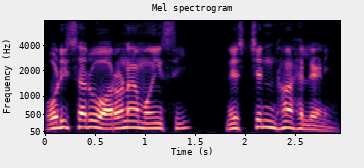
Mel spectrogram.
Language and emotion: Odia, neutral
